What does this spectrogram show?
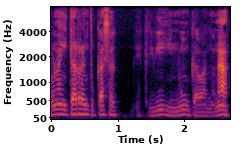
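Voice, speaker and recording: Recorded very cleanly against a silent background, a man talks at a very fast pace in a somewhat breathy voice. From Argentina. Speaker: singer, musician. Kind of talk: interview.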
